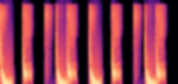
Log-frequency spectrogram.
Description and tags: DNB kicks
kick, DNB, bass, drum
